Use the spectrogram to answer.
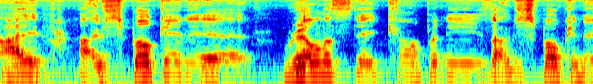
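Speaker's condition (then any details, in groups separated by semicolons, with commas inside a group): Cerebral palsy; from birth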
